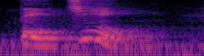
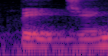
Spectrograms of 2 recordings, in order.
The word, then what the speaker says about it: Beijing: If you hear the Americans say Beijing, they actually say Beijing. Okay, and it's not Beijing, it's Beijing. So the J is much harder than how we pronounce it.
